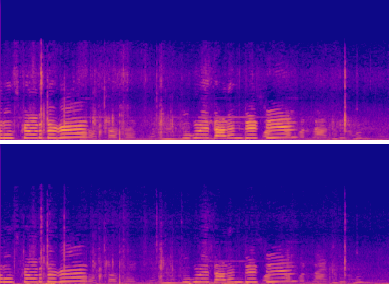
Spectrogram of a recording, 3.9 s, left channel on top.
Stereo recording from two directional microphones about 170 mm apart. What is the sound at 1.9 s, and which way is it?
Speech, 25° right (ahead or behind).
